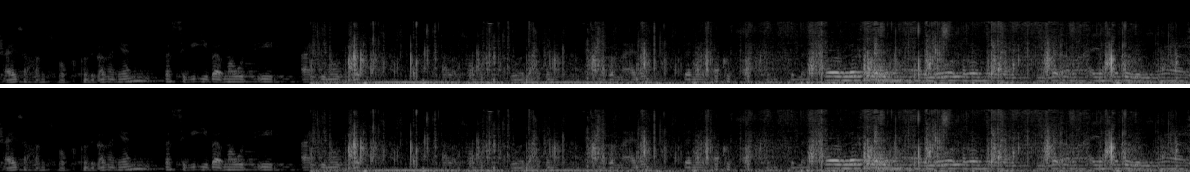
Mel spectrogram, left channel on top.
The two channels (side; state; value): both; identical; correlation 1.00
